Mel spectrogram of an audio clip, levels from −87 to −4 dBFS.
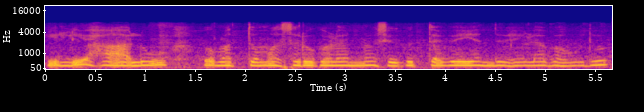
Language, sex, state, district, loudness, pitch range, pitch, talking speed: Kannada, female, Karnataka, Bidar, -15 LUFS, 220-235 Hz, 225 Hz, 75 wpm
